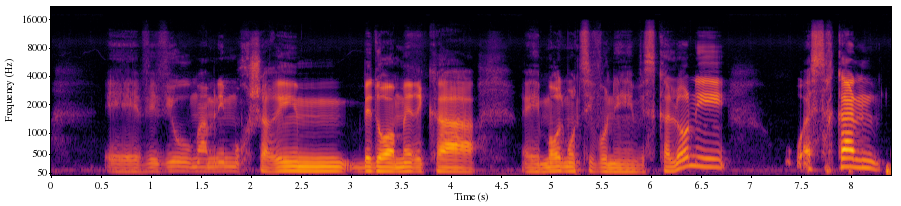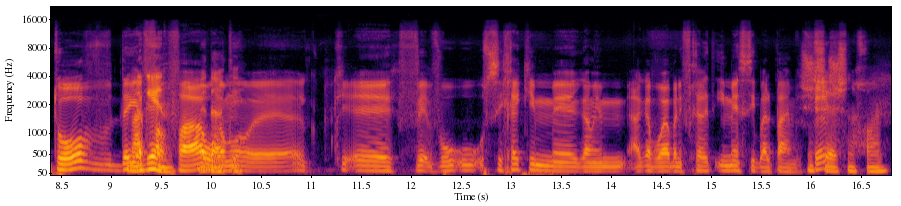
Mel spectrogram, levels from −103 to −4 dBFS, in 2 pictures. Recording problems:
none

